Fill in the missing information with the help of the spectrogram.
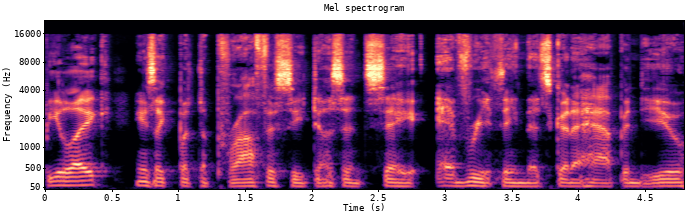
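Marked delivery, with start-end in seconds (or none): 1.0-4.8 imitated creepy character voice. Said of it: "all creepy".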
